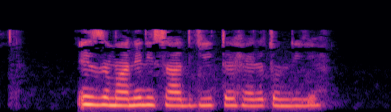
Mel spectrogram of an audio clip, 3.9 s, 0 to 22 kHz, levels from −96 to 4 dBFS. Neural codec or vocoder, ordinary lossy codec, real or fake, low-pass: none; MP3, 32 kbps; real; 7.2 kHz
